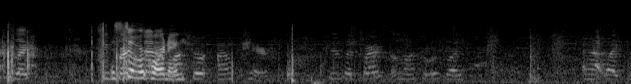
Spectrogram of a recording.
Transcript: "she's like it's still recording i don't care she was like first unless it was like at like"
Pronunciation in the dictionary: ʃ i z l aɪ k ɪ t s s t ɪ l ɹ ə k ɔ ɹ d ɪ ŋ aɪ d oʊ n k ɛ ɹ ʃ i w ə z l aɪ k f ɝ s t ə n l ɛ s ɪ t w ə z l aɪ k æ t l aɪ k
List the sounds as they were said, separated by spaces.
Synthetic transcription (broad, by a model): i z l aɪ k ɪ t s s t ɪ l ɹ ə k ɔ ɹ d ɪ ŋ aɪ d oʊ n k ɛ ɹ s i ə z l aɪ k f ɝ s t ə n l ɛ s ɪ t w ə z l aɪ k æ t l aɪ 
